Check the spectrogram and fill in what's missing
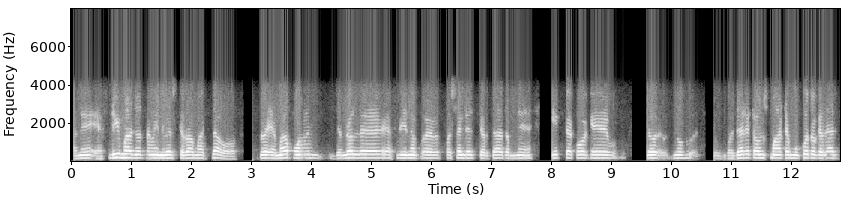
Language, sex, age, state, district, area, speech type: Gujarati, male, 60+, Gujarat, Anand, urban, conversation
